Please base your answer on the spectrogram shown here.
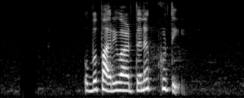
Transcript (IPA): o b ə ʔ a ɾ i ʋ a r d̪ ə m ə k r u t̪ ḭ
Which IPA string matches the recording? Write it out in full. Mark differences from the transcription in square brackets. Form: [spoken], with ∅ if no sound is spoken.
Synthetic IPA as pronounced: o b ə [p] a ɾ i ʋ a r [t̪] ə [n] ə k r u t̪ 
